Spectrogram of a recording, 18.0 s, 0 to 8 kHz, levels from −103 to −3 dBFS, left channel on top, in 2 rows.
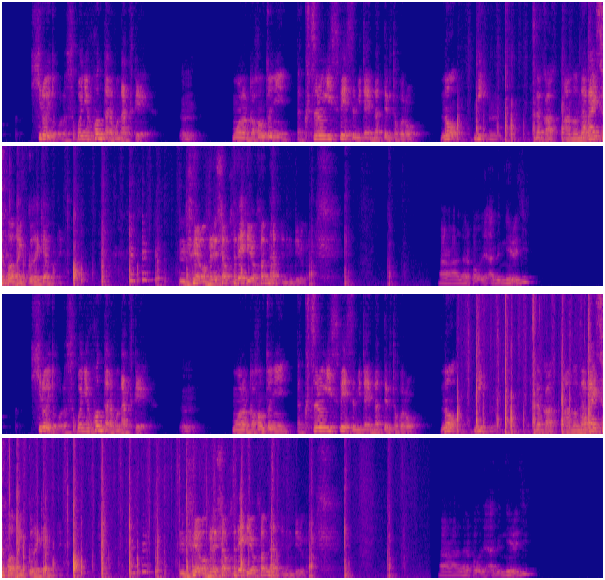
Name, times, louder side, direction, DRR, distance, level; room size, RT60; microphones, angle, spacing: voice 1, 0.4-2.2 3.5-6.2 6.6-7.3 8.0-9.9 11.7-14.0, right 1 dB, 5° right, 1.6 m, -45 dB
sound 1, 6.8-12.8 13.1-13.3 13.6-13.7 14.2-14.3 14.8-15.1, right 8 dB, 60° right, 0.3 m, -48 dB
voice 2, 10.9-11.4 15.6-16.9, left 2 dB, 75° left, 1.3 m, -55 dB
12.5 x 5.0 x 2.2 m
head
